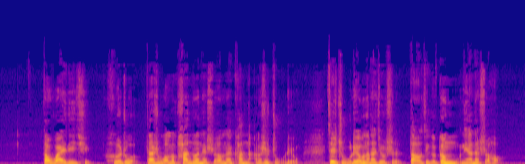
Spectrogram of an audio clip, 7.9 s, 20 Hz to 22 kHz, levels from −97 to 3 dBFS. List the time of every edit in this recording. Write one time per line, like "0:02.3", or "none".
0:02.1
0:05.5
